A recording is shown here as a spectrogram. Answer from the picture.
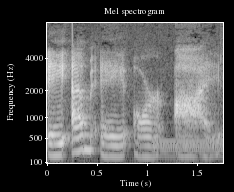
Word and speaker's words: Amari: Then I have Amari, spelled A-M-A-R-I, Amari.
